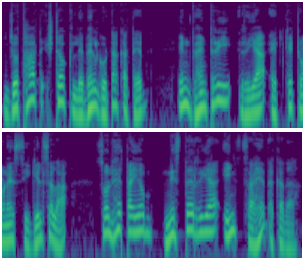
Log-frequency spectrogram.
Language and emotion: Santali, happy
